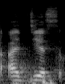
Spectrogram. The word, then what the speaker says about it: Одесса: Ну я советую кстати Правильнее говорить именно Одесса Потому что считается что те кто приехал они говорят Одесса сразу можно вычислить что это приезжие люди что это из Москвы такой совет да всё время нужно говорить Одесса это правильнее вот так тогда никто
